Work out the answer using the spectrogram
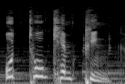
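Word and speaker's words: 오토캠핑: Now, this Otto Kimping, this is the thing that I really like because it's all English, but the pronunciation is very different from the English one. We would say auto camping or automobile camping, but in Korean it is Otto Kimping.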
